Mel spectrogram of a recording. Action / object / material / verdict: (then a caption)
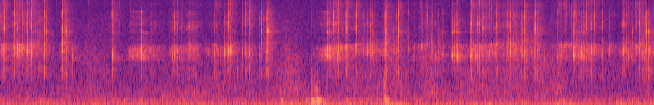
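scrape / segmented plastic fidget slug toy / plastic / none. Long fingernails scratch and tap across the ridged segments of a small, rainbow-colored, hollow, segmented plastic fidget slug held in one hand. The result is a steady stream of dry, crisp clicks and scratchy crackling, mostly bright and high with very little low end. Each tap cuts off almost instantly.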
